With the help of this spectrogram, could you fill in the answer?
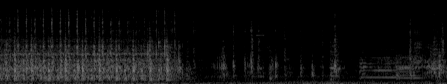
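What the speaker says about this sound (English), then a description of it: "My sewing machine is giving me fits today." A sewing machine running fast in a steady whirring rattle for about two seconds, then stopping into a few clicks and handling knocks, close and without talk.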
